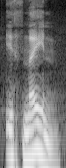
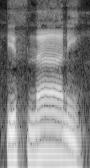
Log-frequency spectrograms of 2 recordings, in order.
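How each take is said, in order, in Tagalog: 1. Nagtatapos ang salita sa tunog na -ain. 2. Nagtatapos ang salita sa tunog na -ani. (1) "mali po kapag sasabihin nating ithnain" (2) "Number two ay ithnani"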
